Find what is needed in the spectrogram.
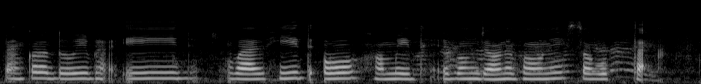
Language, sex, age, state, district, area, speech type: Odia, female, 18-30, Odisha, Kendujhar, urban, read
